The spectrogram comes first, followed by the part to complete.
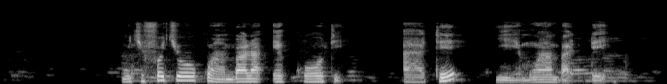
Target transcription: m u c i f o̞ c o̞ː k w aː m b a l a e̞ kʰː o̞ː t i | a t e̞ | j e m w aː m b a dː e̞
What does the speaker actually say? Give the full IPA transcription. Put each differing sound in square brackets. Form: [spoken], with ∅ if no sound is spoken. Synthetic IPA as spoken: m u c i f o̞ c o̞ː k w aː m b a l a e̞ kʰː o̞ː t i | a t e̞ | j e m w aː m b a dː e̞

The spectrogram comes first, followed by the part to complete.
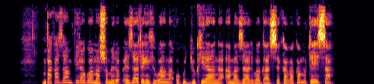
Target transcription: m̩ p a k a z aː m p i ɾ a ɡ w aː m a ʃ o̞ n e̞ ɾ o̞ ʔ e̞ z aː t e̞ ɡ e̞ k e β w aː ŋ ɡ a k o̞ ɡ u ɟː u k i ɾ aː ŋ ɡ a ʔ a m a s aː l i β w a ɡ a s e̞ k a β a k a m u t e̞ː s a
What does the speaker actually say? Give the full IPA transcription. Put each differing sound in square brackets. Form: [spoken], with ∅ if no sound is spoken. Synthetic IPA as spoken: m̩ p a k a z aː m p i ɾ a ɡ w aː m a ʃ o̞ [m] e̞ ɾ o̞ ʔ e̞ z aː t e̞ ɡ e̞ k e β w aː ŋ ɡ a [ʔ] o̞ [k] u ɟː u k i ɾ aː ŋ ɡ a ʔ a m a [z] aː l i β w a ɡ a s e̞ k a β a k a m u t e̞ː s a

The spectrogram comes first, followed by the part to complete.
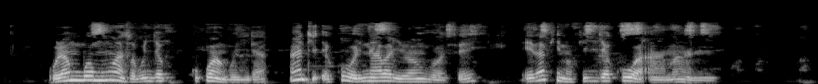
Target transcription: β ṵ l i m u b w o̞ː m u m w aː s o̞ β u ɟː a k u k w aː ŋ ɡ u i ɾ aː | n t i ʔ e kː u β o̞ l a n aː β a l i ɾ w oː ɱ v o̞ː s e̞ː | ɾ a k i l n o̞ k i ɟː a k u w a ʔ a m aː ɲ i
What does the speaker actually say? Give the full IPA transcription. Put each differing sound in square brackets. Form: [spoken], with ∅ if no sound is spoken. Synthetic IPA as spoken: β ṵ l [a] m u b w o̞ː m u m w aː s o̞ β u ɟː a k u k w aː ŋ ɡ u i ɾ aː | n t i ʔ e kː u β o̞ l [i] n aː β a l i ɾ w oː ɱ v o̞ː s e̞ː | ɾ a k i [∅] n o̞ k i ɟː a k u w a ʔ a m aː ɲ i

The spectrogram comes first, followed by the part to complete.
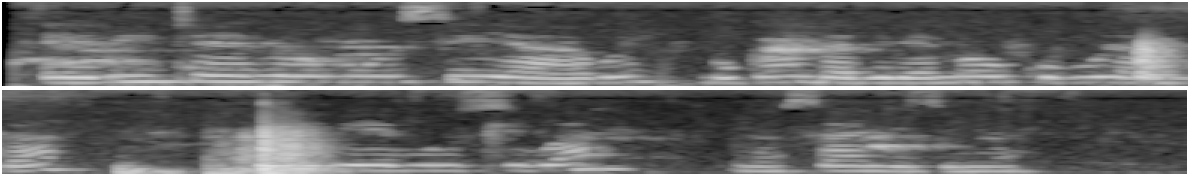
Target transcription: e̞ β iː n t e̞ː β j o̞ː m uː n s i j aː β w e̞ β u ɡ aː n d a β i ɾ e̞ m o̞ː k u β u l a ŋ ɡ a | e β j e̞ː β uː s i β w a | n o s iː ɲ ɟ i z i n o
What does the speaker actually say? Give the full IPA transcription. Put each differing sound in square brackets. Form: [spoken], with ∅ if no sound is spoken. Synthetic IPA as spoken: e̞ β iː n t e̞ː β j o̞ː m uː n s i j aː β w e̞ β u ɡ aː n d a β i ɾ e̞ m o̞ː k u β u l a ŋ ɡ a | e β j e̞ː β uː [z] i β w a | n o s [aː] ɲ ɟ i z i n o

